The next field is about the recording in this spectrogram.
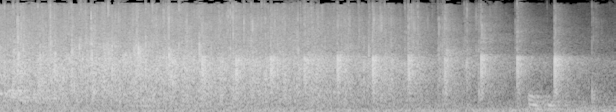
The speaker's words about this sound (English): Give me a great big hand clap for all of that.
